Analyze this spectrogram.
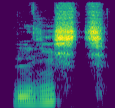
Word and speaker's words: liść: I guess it's very difficult to pronounce. Liść.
